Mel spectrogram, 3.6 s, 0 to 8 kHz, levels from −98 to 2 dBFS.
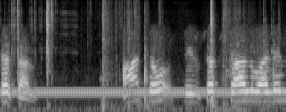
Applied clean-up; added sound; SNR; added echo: none; Telephone + Wood; 11 dB; none.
